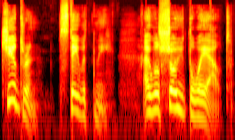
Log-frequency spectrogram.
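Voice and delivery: lightly voiced gruff soldier; a hint of a stern Russian man asking; gently questioning a child, lightly gruff; Untermensch. A narrator's reading.

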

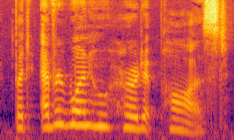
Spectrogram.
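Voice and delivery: plain reading voice

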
